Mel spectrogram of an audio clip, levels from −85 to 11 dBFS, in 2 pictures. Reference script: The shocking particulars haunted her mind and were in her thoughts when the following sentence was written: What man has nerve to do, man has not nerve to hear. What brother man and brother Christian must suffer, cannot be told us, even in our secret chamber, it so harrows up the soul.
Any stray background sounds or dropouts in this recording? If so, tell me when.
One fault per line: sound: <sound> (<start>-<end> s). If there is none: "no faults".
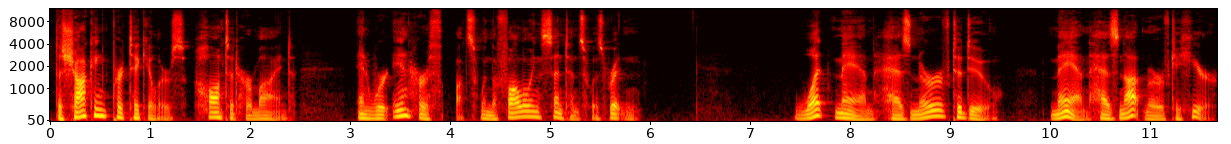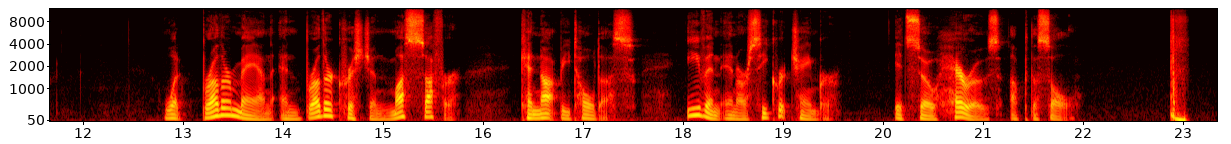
sound: dropout (3.9-4.1 s)
sound: thud (22.9-23.1 s)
